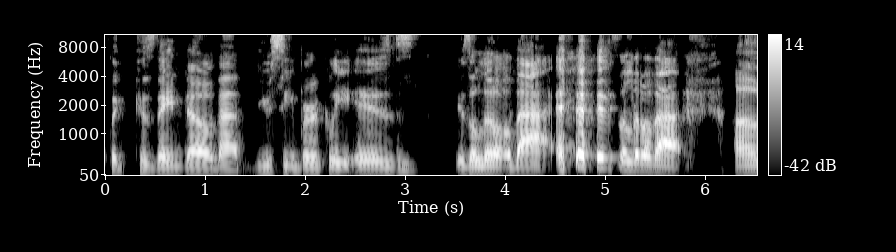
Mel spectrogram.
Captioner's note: laughs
